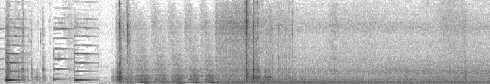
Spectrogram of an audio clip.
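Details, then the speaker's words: Car with a flat battery jump-started with an S-Start lithium-ion booster pack: a few beeps, brief quick cranking, then the engine catches and settles into an even idle; easy normal start. "Машина с легкостью завелась."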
